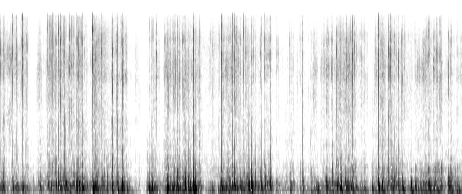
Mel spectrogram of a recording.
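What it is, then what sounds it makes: Mesh scrub sponge scratched with nails. Long acrylic nails scratch and squeeze a rectangular blue mesh scrub sponge. The result is a dense, continuous run of crinkly, scratchy rasps with a low, muffled body and quick bright flicks. It drops out briefly near the two-second mark before the scratching resumes.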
